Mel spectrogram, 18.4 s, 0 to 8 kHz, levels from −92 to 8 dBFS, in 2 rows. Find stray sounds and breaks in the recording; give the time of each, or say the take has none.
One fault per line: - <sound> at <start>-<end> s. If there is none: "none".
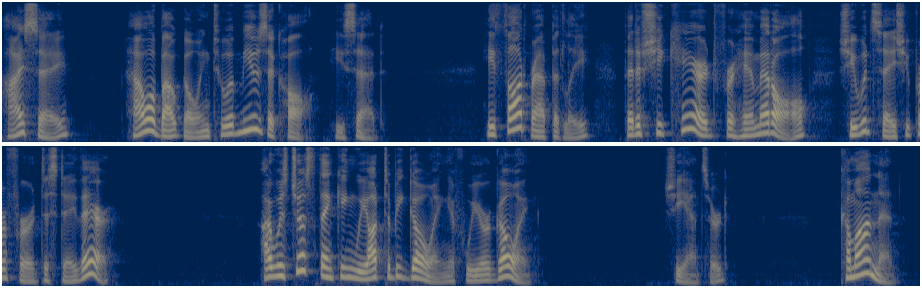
none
